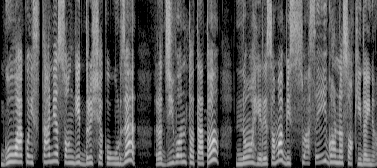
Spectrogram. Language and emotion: Nepali, surprised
